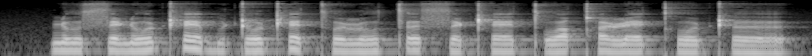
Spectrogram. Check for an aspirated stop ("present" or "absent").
present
